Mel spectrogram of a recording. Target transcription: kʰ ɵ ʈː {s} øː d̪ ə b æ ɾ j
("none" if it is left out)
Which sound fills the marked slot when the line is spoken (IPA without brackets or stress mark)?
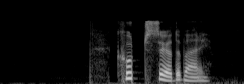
s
